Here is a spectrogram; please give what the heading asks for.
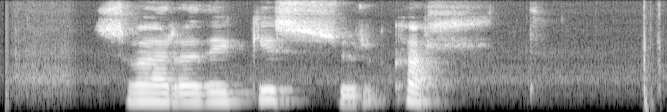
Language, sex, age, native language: Icelandic, female, 10, Icelandic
